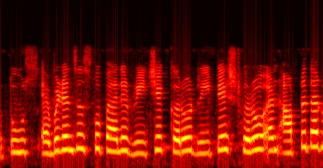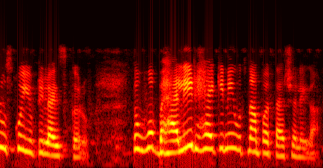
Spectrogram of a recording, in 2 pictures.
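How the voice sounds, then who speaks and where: A woman's voice: high voice, no room sound. A woman teaching an online class, explaining in mixed Hindi and English, repeating key terms and checking in with her students. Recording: dull lo-fi audio.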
